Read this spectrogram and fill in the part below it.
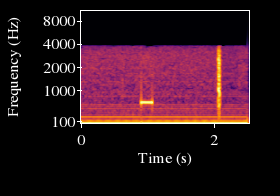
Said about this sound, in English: Okay, I'm not hearing the double beep. Different cell than the repeater. Hearing the beep like you would get on the 440 repeater.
